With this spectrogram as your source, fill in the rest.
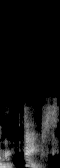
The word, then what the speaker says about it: MAPTYCS: So, to help you on the pronunciation, think about mapping and analytics. That's how we came Oh, to MAPTYCS.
